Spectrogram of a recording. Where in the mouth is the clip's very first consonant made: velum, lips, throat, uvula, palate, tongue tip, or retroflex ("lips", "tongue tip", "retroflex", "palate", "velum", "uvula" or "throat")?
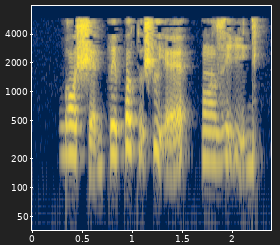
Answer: velum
